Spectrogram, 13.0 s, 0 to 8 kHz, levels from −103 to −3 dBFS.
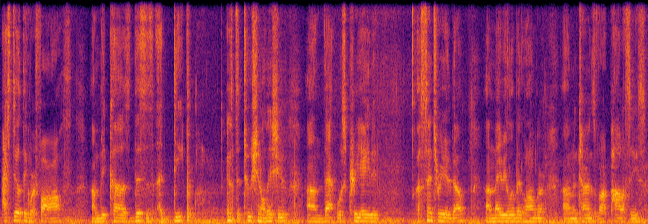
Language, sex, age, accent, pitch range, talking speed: English, male, 30-49, American, 105-125 Hz, 155 wpm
